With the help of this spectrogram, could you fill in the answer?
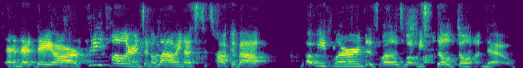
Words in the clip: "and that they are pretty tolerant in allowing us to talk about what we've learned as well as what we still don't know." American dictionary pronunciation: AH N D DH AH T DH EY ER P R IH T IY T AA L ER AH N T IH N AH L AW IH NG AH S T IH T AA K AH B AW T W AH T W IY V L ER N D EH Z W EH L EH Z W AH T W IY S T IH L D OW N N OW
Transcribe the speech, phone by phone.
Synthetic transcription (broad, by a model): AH N DH AH T DH EY ER P R IH T IY T AA L ER AH N T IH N AH L AW IH NG AH S T IH T AA K AH B AW T W AH T W IY V L ER N D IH Z W EH L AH Z W AH T W IY S T IH L D OW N N OW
